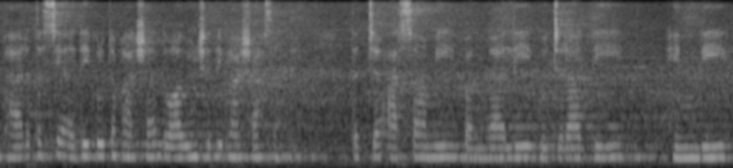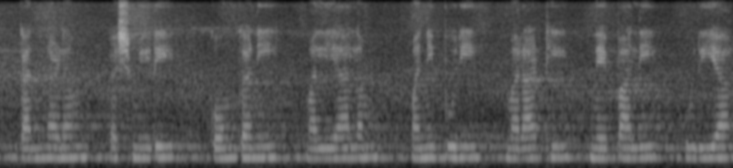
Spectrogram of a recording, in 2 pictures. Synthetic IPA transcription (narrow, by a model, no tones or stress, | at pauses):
bʱaɾət̪əsjeɐd̪ʱikɾut̪əbʱaːʂad̪ʋaʋĩwʃɐt̪iːbʱaːʂasãnt̪iː | t̪jatːt͡ɕjaʔasaːmiːbəŋɡaːliːɡud͡ʑɾaːt̪iː | hind̪iːkɐnːəɭəmkɐʃmiːɾiːkoŋkəɳ̃iːmɐljaːləmː | ənipuɾiː | mɐɾaʈʰiːnepaːliː | uɾja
